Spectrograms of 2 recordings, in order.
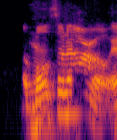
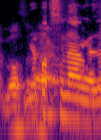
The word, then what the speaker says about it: Bolsonaro: So the people's choice was actually Bolsonaro, however you say his name, from Brazil. So Bolsonaro, yeah. – Bolsonaro, that's it.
